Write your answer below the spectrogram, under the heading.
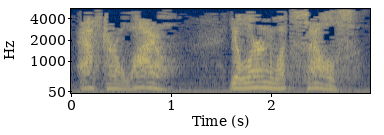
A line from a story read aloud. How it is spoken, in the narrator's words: whispers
